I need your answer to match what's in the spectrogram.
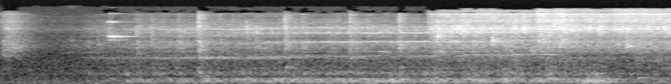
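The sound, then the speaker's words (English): A faucet runs steadily, water splashing into a sink with a broad hiss that grows a bit louder and brighter partway through, with no voices. “Member of American Home Shield, which means this faucet may be freaking out, but I'm not.”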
